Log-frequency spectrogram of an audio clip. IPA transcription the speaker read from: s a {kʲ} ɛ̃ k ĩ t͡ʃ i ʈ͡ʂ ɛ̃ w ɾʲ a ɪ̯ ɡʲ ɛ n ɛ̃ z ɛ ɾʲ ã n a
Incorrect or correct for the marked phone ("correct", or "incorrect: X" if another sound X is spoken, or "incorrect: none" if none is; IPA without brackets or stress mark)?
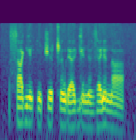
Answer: incorrect: ɡʲ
